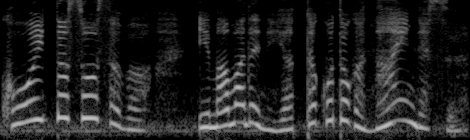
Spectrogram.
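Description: A woman playing a composed, aloof deity ruler in an anime game, speaking formally and in a measured way. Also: very high-pitched, sing-song, a little hiss or hum. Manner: formal, measured polite speech. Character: composed, dignified female deity ruler, aloof and literal-minded.

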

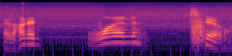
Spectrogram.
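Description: A man working as a flight instructor, explaining hands-on in a relaxed, casual way over an aviation headset. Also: fairly high pitch, drawn-out words, a little hiss or hum, low-quality recording. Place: inside small aircraft in flight. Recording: cockpit intercom with engine drone.

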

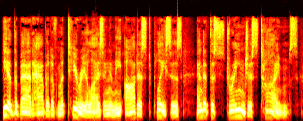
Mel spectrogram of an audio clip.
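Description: A man narrating a first-person story as an audiobook, in a measured, wry way. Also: mid-range voice, animated, fairly bright tone, no echo, clean studio sound.

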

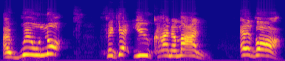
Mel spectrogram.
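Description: Very high-pitched angry London woman, confrontational. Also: lively intonation, unhurried, pushed and bright, no room sound, lo-fi sound. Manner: confrontational, aggressive, repetitive, swearing. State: angry, worked up. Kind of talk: heated argument in a live online group voice chat.

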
